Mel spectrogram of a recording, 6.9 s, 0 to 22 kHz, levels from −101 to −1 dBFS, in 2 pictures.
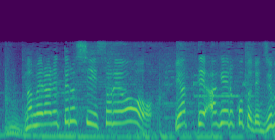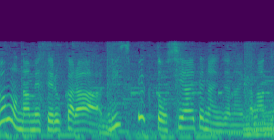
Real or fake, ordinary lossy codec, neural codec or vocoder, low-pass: real; none; none; 7.2 kHz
